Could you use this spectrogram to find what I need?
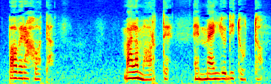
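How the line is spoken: Sighing. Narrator (Italian): disse sospirando

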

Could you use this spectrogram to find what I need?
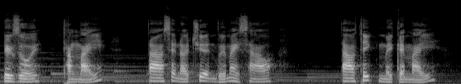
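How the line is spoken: Laughing. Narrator (Vietnamese): Vợ Curly bật cười

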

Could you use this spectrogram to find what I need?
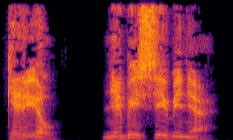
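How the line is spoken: Quiet, flat tone. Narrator (Russian): Тихим бесцветным тоном произнес Скуратов

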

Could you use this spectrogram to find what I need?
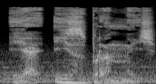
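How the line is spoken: Whisper. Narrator (Russian): прошептал Клейдом

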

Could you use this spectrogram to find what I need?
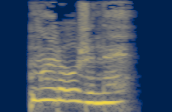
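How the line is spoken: Breathless exhale. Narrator (Russian): выдохнула Луиза

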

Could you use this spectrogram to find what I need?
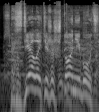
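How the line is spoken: Yelling. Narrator (Russian): вопил он

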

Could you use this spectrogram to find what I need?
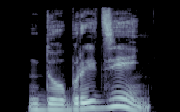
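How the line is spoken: Soft ingratiating voice. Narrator (Russian): мягким вкрадчивым голосом ответила экстрасенс

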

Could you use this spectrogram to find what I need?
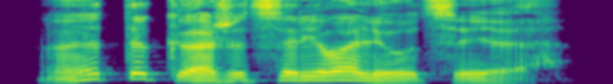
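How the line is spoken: Mumbling. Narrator (Russian): промямлил художник

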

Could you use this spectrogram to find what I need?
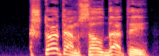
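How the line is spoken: Shouting. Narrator (Russian): прокричал он

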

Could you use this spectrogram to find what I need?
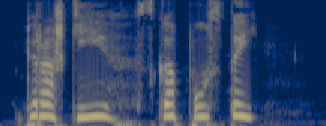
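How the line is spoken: Quiet, embarrassed. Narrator (Russian): тихо произнесла я, внезапно почувствовав странное смущение

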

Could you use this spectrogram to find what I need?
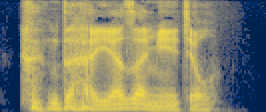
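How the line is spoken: Laughing. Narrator (Russian): рассмеялся

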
